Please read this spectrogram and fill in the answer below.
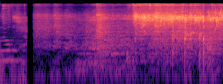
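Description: Sliced onions tipped from a chopping board into hot oil in an iron wok begin sizzling suddenly, a little over a second in, with a loud, steady hiss.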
